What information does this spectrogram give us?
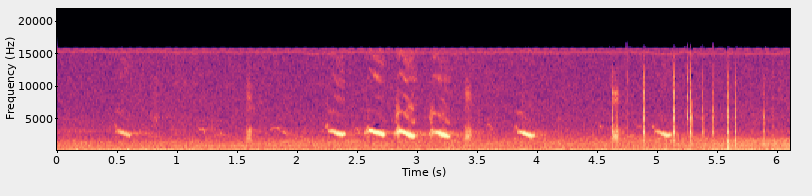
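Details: One of three feathered purple martin nestlings in a yard nest gives short, high, down-slurred chirps in a quick run of five or six, followed by soft clicking and rustling against a low hum.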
